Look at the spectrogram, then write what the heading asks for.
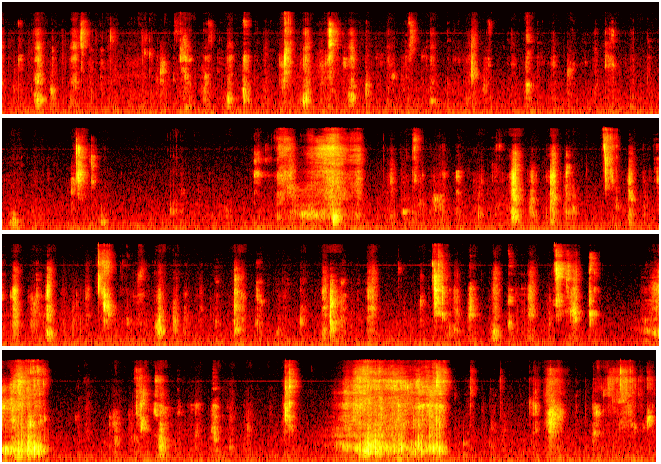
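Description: Close-miked eating sounds of a person chewing spicy kimchi bibimbap: many short wet chewing and mouth clicks. Three longer, louder rushes of noise stand out, about ten seconds in, about twenty seconds in, and a longer one near the end.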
